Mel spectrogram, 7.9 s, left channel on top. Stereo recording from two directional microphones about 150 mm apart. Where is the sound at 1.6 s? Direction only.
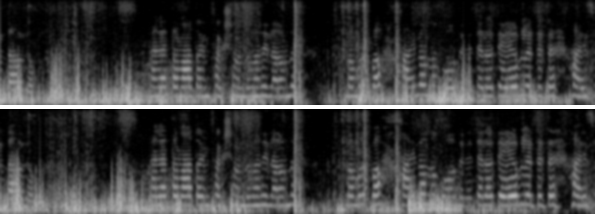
25° right (ahead or behind).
